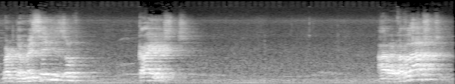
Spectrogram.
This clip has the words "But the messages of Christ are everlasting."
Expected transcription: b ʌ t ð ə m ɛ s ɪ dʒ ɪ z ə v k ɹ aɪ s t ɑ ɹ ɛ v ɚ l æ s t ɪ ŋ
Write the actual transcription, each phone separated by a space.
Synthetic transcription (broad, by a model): b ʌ t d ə m ɛ s ɪ dʒ ɪ z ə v k ɹ aɪ s t ɑ ɹ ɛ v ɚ l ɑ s t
